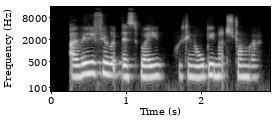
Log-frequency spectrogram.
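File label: Voice Acting es, female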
